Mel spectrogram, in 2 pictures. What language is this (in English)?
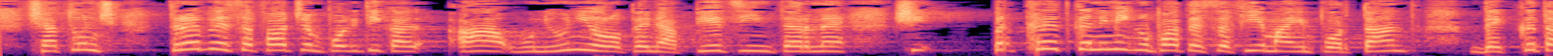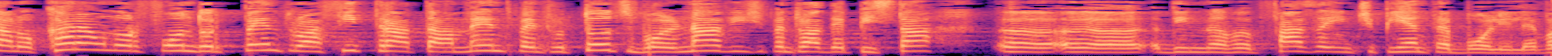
Romanian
